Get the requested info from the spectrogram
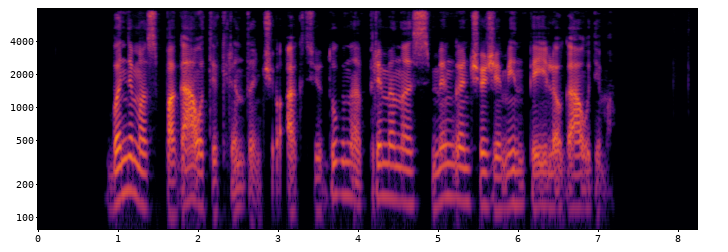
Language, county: Lithuanian, Šiauliai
